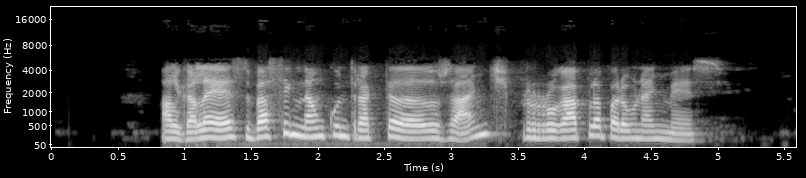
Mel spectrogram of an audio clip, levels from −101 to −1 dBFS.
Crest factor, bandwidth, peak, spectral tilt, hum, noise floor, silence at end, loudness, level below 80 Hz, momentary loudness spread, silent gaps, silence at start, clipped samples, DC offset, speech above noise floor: 16 dB; 5.8 kHz; -2 dBFS; -9.5 dB/octave; none; -66 dBFS; 0.6 s; -17 LUFS; -58 dBFS; 10 LU; none; 0.85 s; under 0.1%; under 0.1%; 49 dB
